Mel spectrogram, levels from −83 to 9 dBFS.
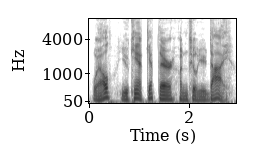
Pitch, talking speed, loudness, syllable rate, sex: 95 Hz, 160 wpm, -18 LUFS, 4.1 syllables/s, male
